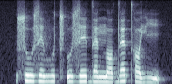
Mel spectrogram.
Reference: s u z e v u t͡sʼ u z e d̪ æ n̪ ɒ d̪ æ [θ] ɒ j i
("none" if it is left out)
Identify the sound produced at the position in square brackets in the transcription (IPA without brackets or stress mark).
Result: t̪ʰ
